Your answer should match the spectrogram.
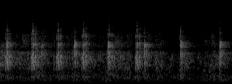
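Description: A congregation clapping: a light, even patter of hand claps, about four a second.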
